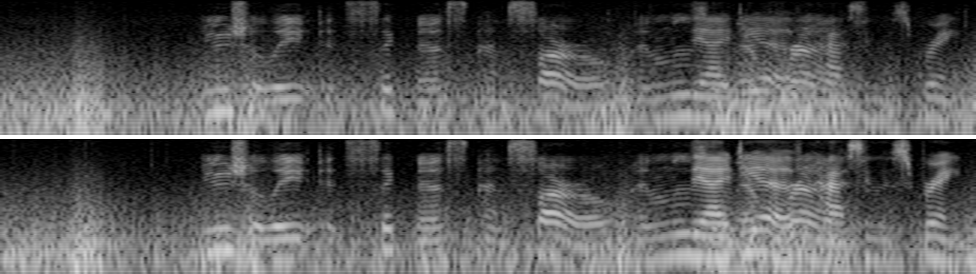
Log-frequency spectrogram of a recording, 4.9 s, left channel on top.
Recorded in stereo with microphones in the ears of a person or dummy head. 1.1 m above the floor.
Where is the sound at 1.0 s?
10° right (ahead or behind).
